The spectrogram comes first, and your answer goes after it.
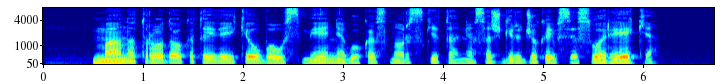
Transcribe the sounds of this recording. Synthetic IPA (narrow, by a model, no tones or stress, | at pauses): mɐnɐt̪ɾoːd̪oːkɐt̪̚tːɐɪʋʲɛɪkʲɛʊbɒʊsʲmʲeːnʲɛɡʊkɐsnoːɾskʲɪt̪ɐnʲɛsɐʃɡʲɪɾʲd͡ʒʲʊkɐɪpsʲɛsuɔɾʲeːkʲɛ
